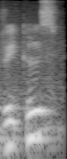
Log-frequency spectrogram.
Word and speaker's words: Dricus: a little bit better they said rikuz which is a lot closer than well to be honest the american folk have been struggling to say my name it's uh just because of the r they don't really have the the sounds in the in the vocabulary so i mean it's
